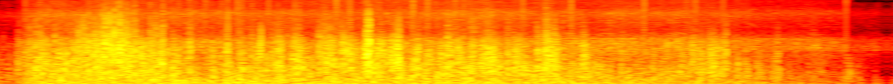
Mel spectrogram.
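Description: Tornado-force wind blasting across a phone's microphone: a loud, steady rushing noise that starts suddenly and eases off near the end.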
